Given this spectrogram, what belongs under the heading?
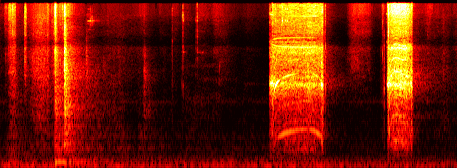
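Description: A power drill fitted with a pilot bit bores a pilot hole in three separate bursts: a short one first, then two longer runs, each close and loud against a quiet background with no talking.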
